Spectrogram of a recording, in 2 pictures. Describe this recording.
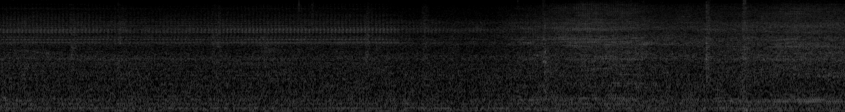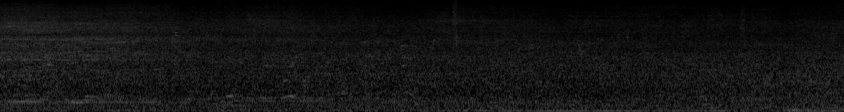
Street ambience sounds recorded on Myrtle Ave/Forest Ave on a Sunday afternoon. Sounds of people walking, carts, cars and music.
